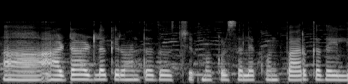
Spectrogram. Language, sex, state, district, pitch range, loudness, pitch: Kannada, female, Karnataka, Bidar, 210-220 Hz, -16 LUFS, 215 Hz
